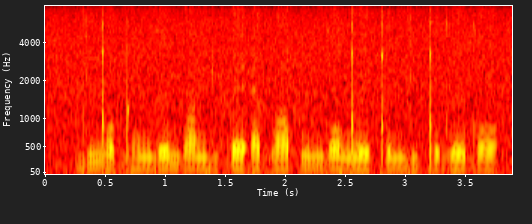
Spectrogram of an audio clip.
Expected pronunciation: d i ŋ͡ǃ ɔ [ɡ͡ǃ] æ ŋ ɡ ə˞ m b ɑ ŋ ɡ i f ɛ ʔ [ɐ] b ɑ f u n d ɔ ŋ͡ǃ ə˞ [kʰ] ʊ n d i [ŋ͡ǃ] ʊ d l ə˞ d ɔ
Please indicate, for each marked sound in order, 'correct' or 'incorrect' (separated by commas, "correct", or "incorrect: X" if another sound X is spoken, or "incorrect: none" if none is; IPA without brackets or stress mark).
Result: correct, incorrect: æ, incorrect: ǃ, incorrect: ǃ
